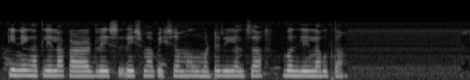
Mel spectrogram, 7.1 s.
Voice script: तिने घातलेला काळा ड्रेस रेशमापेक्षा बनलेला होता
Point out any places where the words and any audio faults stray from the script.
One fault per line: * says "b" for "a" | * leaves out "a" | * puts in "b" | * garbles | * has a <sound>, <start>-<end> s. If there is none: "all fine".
* puts in "मऊ मटेरियलचा"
